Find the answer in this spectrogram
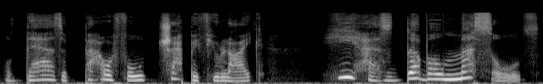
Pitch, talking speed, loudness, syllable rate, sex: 215 Hz, 130 wpm, -18 LUFS, 3.9 syllables/s, female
